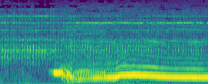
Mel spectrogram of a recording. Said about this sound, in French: Réveil matin, one more time!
